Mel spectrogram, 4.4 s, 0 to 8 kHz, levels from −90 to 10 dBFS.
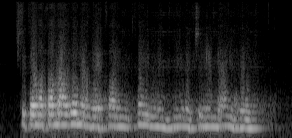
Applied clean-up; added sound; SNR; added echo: neural separator model SepFormer DNS4.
